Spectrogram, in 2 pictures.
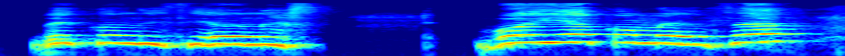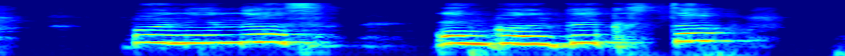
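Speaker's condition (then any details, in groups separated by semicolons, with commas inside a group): Cerebral palsy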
